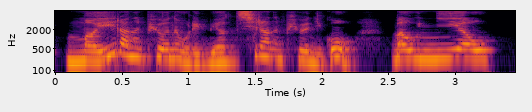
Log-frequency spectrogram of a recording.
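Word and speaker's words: bao nhiêu: 자, 머이라는 표현은 우리 몇이라는 표현이고 마우니오 여러분 이거 발음하실 때 니, 에, 우로 발음하시면 안 돼요. NH는 냐 이렇게 혀를 이렇게 쓸어야죠. 여기 천장을 좀 쓸어야 돼요. 니오, 마우니오 평성 마우니오 아니고 마우니오 이렇게 발음하셔야 돼요.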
